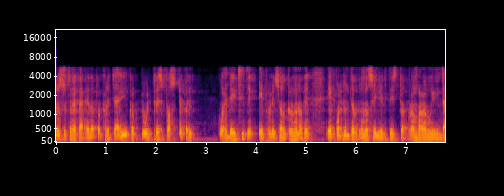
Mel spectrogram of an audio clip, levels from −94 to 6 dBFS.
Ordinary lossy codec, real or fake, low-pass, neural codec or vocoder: none; fake; 5.4 kHz; codec, 24 kHz, 1 kbps, SNAC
